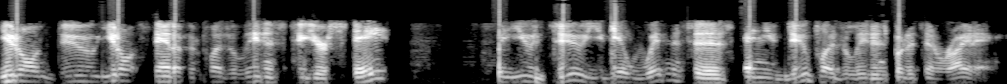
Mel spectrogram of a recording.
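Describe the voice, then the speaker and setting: A man's voice: mid-range voice, brisk, sharp tone, dry recording, poor audio. A man in an informal political discussion on a conference call, explaining his points and often checking that listeners follow. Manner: explanatory, asks check-in questions like "you know?".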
